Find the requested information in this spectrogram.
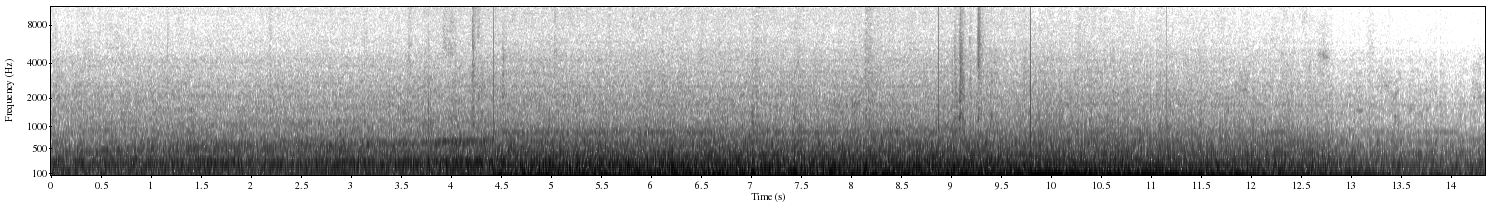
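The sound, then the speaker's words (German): Passenger airliner engines start up as a broad, low rumbling roar. It swells over the first few seconds, holds steady and loud, then eases slightly toward the end. “So within the next minutes we can start our engines.”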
